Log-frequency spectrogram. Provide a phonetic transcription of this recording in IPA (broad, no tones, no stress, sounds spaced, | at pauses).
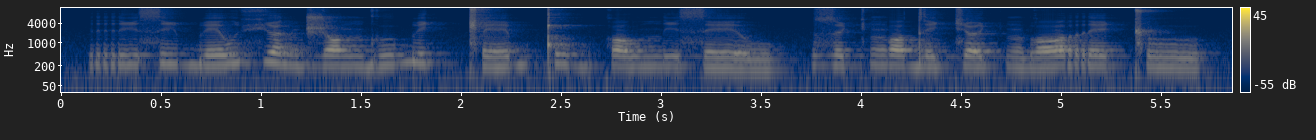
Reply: r i s i b e w ç œ n d͡ʒ ɔ ŋ ɡ u b e c ǁ e b ǃ u b k ɔ w n i s e w | z œ c ŋ ɔ d e c œ c ŋ ɡ ɔ r e ǁ u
